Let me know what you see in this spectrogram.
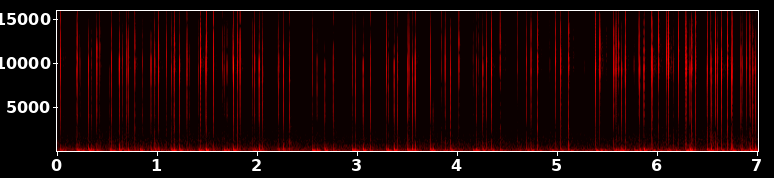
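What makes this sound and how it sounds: Long nails scratch quickly and tap across the crystalline faces of a solid pink Himalayan rock-salt lamp. A rapid stream of short, bright, scratchy bursts rides over soft low thumps from the taps, each sound dying away almost instantly.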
